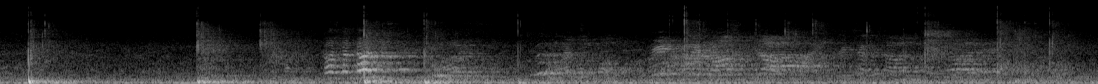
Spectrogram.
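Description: A volleyball struck by hands and forearms during a rally: four sharp hits in the first half, the first the loudest, with players' voices calling out between and after them.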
